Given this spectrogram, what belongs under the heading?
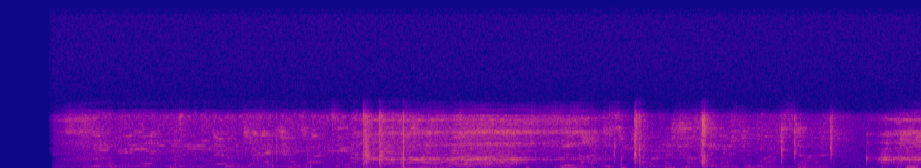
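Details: Person snoring during sleep: rough, rattling breathing noise with some background sound.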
